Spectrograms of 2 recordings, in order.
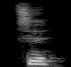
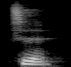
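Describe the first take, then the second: First: It is said with a light, neutral tone. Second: It is said with a light, neutral tone.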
